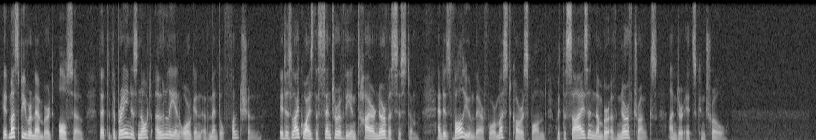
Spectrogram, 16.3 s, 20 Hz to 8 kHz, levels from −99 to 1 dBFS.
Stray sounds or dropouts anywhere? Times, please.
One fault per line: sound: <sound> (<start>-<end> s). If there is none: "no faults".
no faults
